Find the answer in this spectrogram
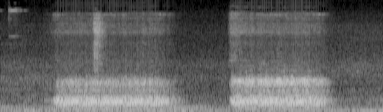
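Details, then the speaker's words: Bronchial breath sounds over the trachea, heard with the stethoscope bell on the anterior chest: loud, hollow, blowing breath sounds. "Aquí comenzaremos con la oscultación de los ruidos bronquiales, que se escucharán más o menos así."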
